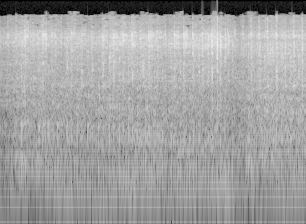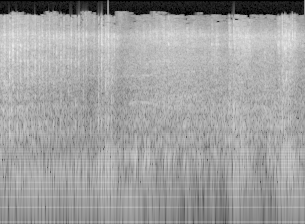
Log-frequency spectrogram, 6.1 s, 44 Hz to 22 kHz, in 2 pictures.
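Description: Customized Moto Guzzi motorcycle, believed to be a V11, its air-cooled transverse V-twin engine idling steadily through an aftermarket exhaust.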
